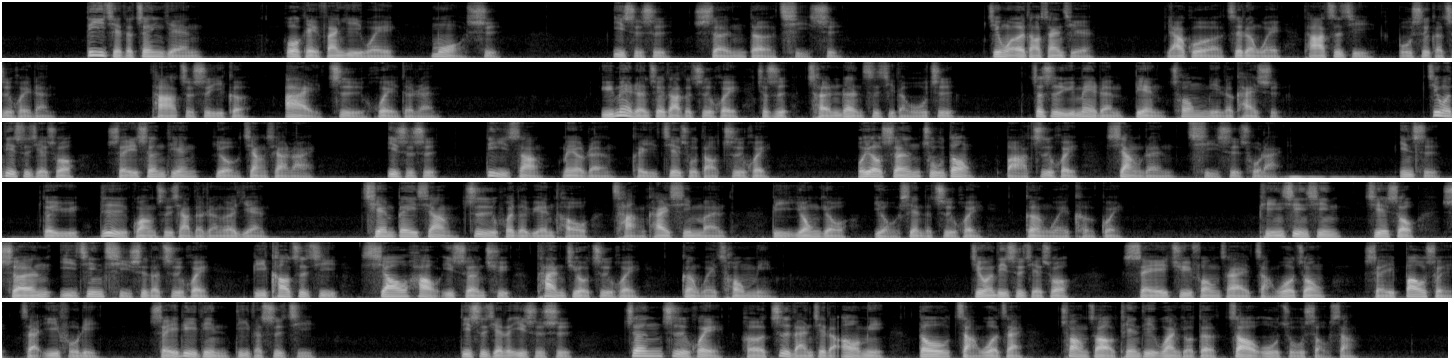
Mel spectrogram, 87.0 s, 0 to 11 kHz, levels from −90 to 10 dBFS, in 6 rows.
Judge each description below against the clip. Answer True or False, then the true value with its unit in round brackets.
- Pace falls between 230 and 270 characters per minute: False (170 characters per minute)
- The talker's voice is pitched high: False (80 Hz)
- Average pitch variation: True (4.1 semitones)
